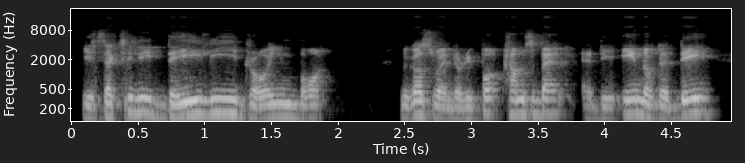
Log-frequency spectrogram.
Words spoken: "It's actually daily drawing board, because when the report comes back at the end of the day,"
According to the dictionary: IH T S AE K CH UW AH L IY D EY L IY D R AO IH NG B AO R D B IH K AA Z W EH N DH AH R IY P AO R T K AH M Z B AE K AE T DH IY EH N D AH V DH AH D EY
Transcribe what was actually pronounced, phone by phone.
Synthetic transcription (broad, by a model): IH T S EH K CH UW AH L IY D EY L IY D R AO IH NG B AO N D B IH K AA S W EH N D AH R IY P AO T K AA M S B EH K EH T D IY EH N D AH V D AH D EY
